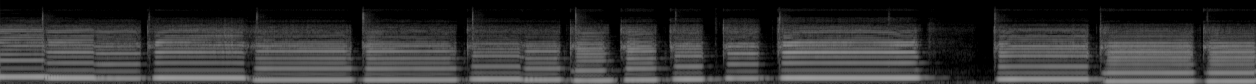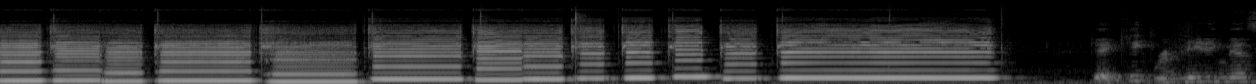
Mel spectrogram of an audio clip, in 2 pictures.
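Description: A clarinet playing a simple melody in G major at a moderate tempo, mostly held notes with some quicker stepwise runs and a few low notes. It breaks for a breath about seven seconds in and ends on a long held note about a second before the end.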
